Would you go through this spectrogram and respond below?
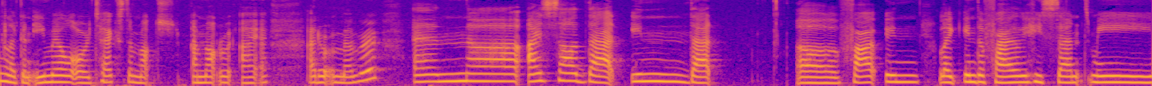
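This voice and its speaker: A woman's voice: medium pitch, darkish tone. A young woman from Vietnam with a Vietnamese accent, talking as a guest in a casual interview, hesitant with many fillers and restarts.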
